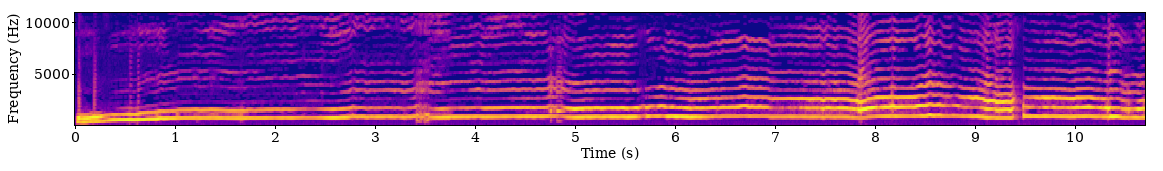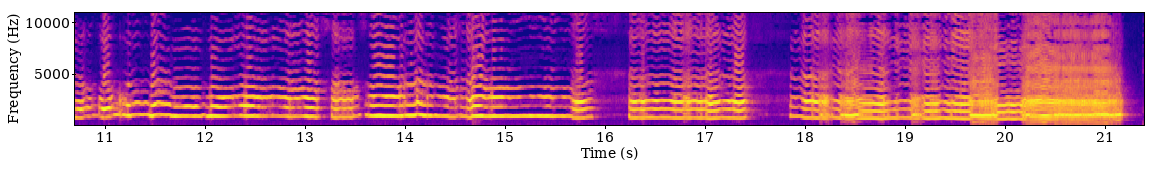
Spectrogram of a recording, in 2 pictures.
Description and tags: sound I made with my voice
